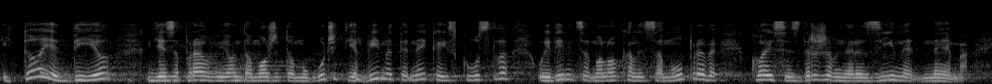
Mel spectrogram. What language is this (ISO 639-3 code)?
hrv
